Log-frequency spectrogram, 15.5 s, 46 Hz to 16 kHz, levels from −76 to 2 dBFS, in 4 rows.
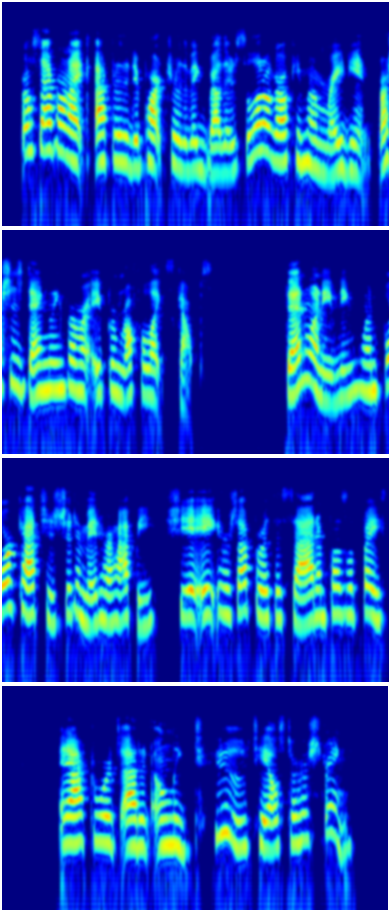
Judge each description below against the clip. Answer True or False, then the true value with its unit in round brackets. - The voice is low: False (245 Hz)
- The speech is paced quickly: True (210 wpm)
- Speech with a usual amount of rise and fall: True (3.5 semitones)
